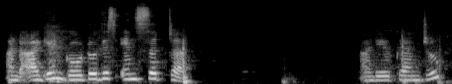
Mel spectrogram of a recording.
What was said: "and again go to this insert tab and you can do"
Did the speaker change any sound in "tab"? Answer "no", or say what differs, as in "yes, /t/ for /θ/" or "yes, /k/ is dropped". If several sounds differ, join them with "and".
yes, /b/ is dropped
